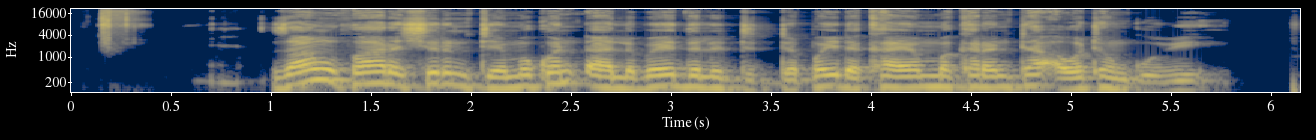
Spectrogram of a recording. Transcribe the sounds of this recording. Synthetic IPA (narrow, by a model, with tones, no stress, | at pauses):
zaː˦mu˨ɸaː˦ɽa˨ʃɪ˦ɽɪ˨nteː˨mɐ˦kʷɔ˦nɗaː˨lɪ˨ba˦jdɐ˨lɪ˨dɐ˨dːɐ˨ɸa˦jda˨kaː˦jɐ˦mːɐ˦kɐ˦ɾɐ˦ntaː˦ʔa˨wɐ˦tɐ˨ŋɡʷoː˨be˦ʔ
